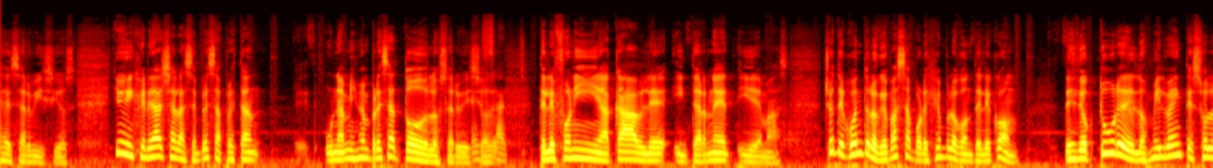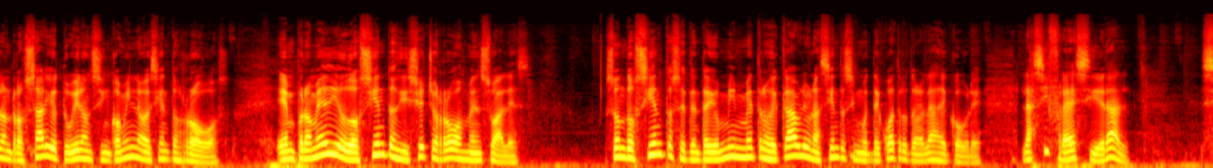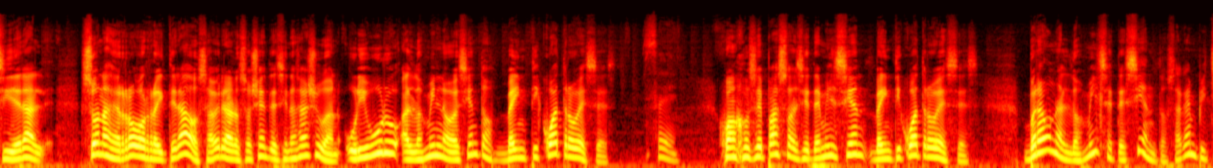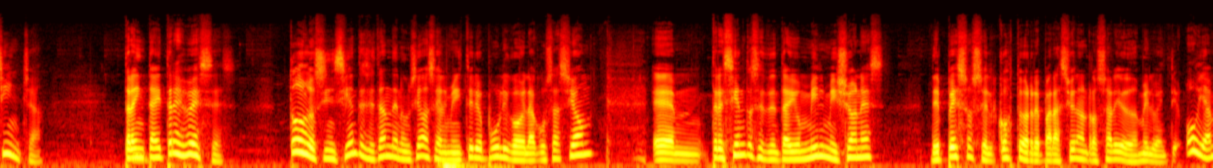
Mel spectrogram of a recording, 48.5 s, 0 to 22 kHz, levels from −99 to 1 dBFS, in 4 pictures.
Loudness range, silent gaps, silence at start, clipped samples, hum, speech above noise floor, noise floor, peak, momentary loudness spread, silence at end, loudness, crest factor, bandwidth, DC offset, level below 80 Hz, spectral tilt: 4 LU; none; 0 s; under 0.1%; none; 31 dB; -52 dBFS; -2 dBFS; 12 LU; 0 s; -21 LUFS; 20 dB; 13.5 kHz; under 0.1%; -40 dBFS; -6 dB/octave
